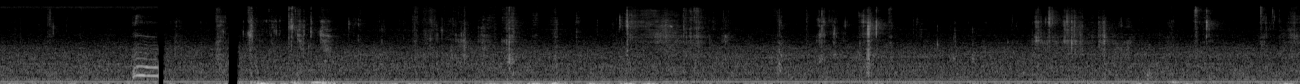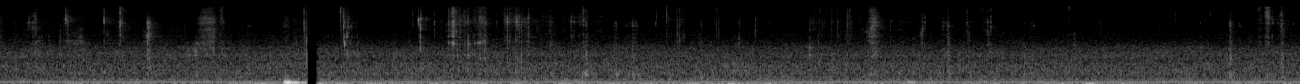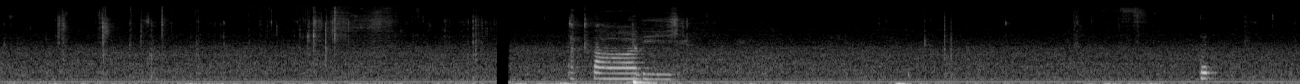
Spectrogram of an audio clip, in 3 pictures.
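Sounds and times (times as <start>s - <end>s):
steady low hum: 0.0s - 39.0s
crunchy chewing of fried chicken: 1.6s - 31.0s, 34.2s - 39.0s
heavy thump: 15.8s - 16.1s.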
